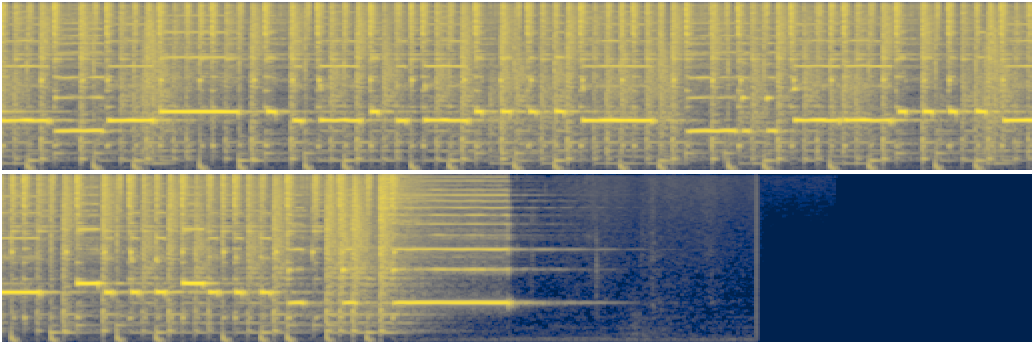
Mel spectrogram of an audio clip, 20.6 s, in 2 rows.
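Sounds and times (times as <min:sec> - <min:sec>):
drum: 0:00.0 - 0:14.5
trumpet: 0:00.0 - 0:16.4.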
